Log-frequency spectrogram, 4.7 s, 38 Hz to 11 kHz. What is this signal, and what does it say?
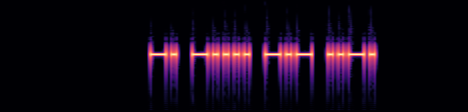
Morse code, heard as a keyed tone, about 20 wpm, 700 Hz. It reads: N6KF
